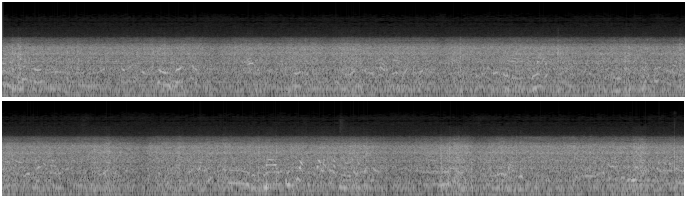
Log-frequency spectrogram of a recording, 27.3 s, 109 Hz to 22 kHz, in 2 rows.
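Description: Weak shortwave AM broadcast of Radio Congo on 6115 kHz, heard through a Kenwood TS-2000 receiver: a faint voice buried in steady static. The audio stops sharply at about 3 kHz, the receiver's AM filter.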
